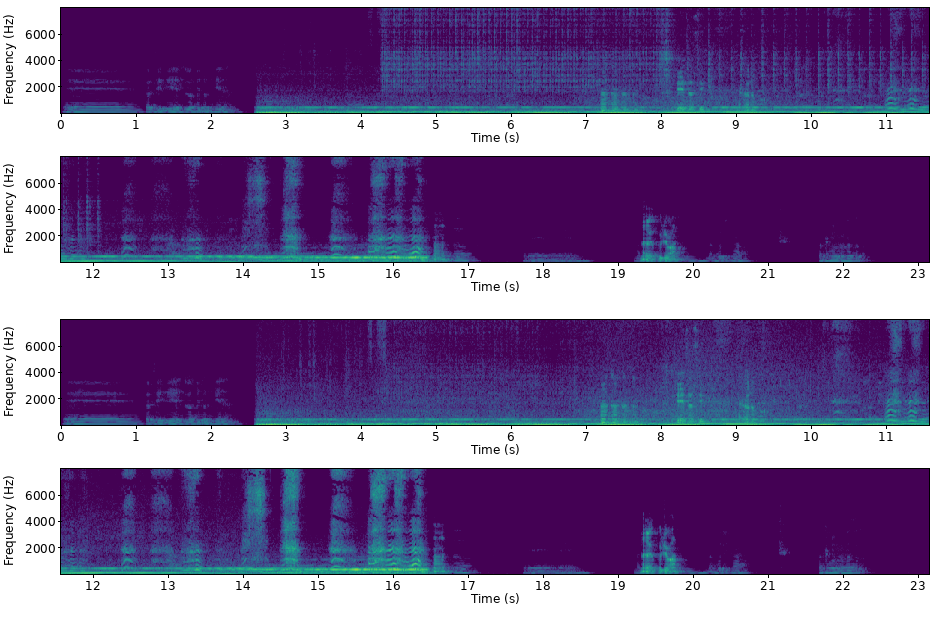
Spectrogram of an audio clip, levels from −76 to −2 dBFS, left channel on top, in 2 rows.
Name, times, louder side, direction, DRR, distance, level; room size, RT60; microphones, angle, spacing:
voice 1, 0.0-2.3 3.0-6.2 9.4-14.7 15.0-17.4 17.7-18.5 19.2-20.7 21.7-22.2, equal, 30° right, 1 dB, 6.2 m, -50 dB
sound 1, 2.6-16.5, right 2 dB, 45° right, 0.6 m, -27 dB
sound 2, 4.2-12.1, left 10 dB, 70° left, 1.9 m, -47 dB
voice 2, 7.2-7.7 8.2-8.6 9.0-9.3 16.5-16.7 19.3-19.8, right 3 dB, 65° right, 9 dB, 1.5 m, -33 dB
18.5 x 12.0 x 2.7 m, 0.30 s
head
